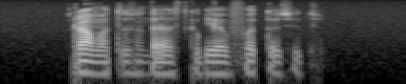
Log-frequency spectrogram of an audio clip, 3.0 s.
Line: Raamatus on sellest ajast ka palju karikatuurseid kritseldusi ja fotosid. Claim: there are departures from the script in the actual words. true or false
true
